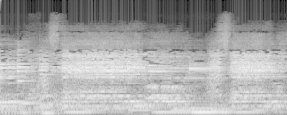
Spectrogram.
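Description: A mixed choir of men's and women's voices singing a Greek song together.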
